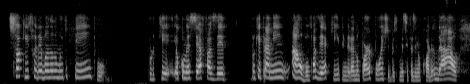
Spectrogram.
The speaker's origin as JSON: {"language": "Portuguese", "region": "São Paulo", "country": "Brazil", "said": "eu sou de São Paulo"}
